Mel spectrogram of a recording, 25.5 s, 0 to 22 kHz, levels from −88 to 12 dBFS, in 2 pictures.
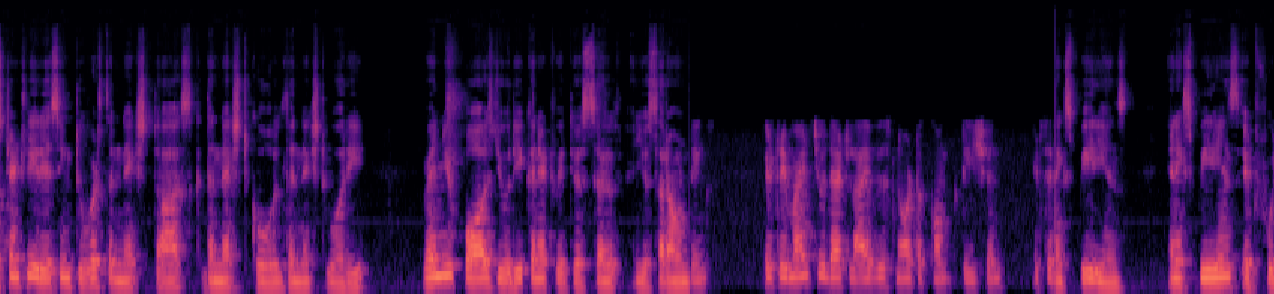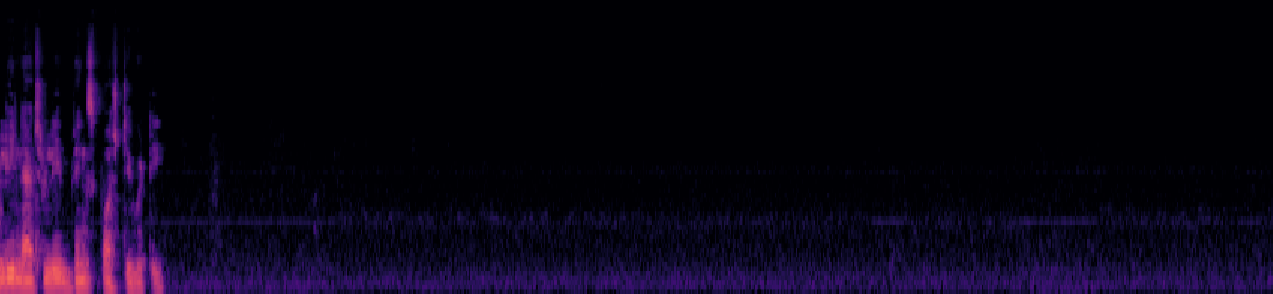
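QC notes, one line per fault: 6.90–10.56 s, input switched to a poorer device: Just after "and your", the speech turns dull and boxy, with nothing above 3.9 kHz, a level drop of around 5 dB and a faint new background noise well beneath it. Full brightness returns at 10.56 s. There is no gap at either change. The likely cause is the recording jumping to a narrower-band microphone or headset call profile and then back, each input with its own tone and noise.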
